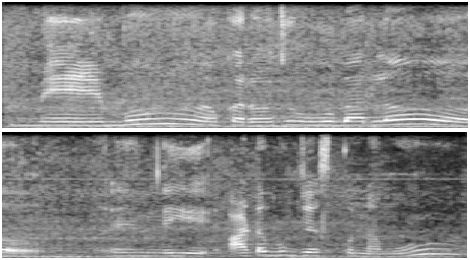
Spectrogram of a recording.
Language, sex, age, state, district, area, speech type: Telugu, female, 18-30, Telangana, Nalgonda, urban, spontaneous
